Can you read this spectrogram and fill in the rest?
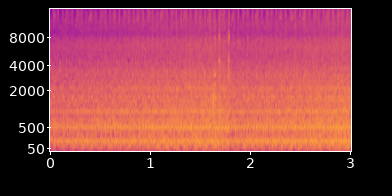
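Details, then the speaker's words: Toyota 3.0 3VZE distributor engine at idle: RPM stays steady when the number six plug wire is pulled, showing that cylinder is already dead; fault lies between wire and spark plug or elsewhere in the engine. "no change at all so the problem has to be some somewhere between the wire and the spark plug or some possible other engine issues"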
